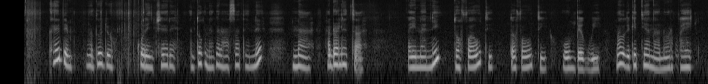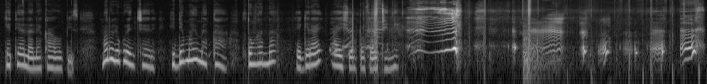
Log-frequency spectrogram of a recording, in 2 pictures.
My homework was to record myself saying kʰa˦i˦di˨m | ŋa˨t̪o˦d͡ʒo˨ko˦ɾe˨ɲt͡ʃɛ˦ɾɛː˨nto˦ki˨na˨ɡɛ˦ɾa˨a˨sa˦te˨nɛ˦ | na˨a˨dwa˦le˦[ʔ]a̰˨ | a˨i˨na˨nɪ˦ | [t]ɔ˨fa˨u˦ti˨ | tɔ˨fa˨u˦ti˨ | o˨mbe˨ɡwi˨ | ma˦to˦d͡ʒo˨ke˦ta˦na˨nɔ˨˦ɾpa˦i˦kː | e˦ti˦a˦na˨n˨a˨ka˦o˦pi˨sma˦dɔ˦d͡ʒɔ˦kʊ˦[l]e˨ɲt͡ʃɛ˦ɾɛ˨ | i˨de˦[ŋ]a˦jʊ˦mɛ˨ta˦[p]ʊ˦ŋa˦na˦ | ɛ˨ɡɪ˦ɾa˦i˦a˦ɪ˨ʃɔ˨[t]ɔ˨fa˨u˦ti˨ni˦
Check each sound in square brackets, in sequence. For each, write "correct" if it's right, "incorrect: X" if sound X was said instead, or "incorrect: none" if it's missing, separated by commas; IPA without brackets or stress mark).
incorrect: t, correct, incorrect: ɾ, incorrect: m, incorrect: t, correct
